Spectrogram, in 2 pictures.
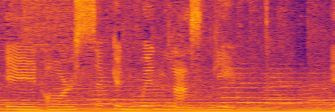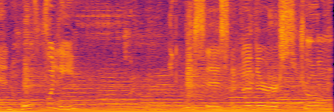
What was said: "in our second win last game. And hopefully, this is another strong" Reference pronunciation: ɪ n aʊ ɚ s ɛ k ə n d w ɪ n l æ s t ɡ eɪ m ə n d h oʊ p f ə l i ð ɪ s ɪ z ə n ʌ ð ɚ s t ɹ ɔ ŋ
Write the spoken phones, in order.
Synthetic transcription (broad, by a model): ɪ n aʊ ɚ s ɛ k ə n d w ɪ n l æ s t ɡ eɪ m ə n d h oʊ p f ə l i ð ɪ s ɪ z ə n ʌ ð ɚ s t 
